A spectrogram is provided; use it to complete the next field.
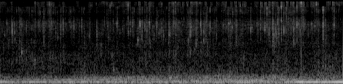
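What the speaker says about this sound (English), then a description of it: "I'm just gonna water all these here." Water poured steadily over garden plants, a continuous soft splashing trickle with no pauses, fairly close and alone throughout.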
